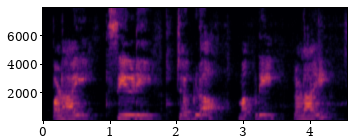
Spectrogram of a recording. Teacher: इनका उच्चारण ड, ढ से भिन्न होता है। इन्हें उत्क्षिप्त व्यंजन भी कहते हैं। इन ध्वनियों से कोई शब्द आरंभ नहीं होता।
